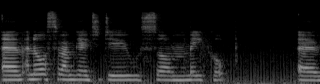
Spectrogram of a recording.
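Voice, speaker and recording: Speaking at a moderate pace, a woman with an English accent has a medium pitch and a bright, sharp tone. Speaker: vlogger, primary school teacher. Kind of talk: casual vlog chat. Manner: hesitant with many fillers.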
